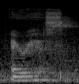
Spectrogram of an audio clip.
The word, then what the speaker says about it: Arias: I say Arias, as does the rest of my family.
